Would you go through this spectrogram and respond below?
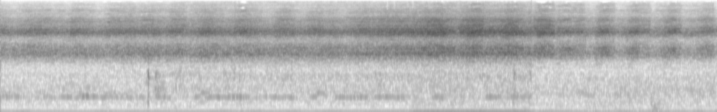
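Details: Summer cicadas singing in Crete: a steady, shrill buzzing wall of sound with soft rhythmic throbbing, growing slightly louder midway, and a faint low hum underneath.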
